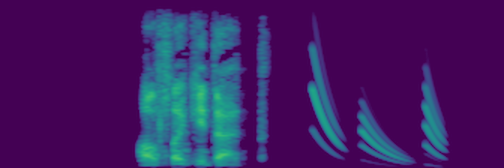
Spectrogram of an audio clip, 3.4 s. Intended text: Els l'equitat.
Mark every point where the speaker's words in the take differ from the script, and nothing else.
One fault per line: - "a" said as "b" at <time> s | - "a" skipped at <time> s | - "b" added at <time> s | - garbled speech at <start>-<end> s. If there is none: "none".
none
